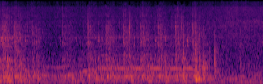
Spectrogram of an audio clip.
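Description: A sewing machine quilts along the seam of a quilt sandwich, a steady close mechanical whir with a fast needle chatter, fairly quiet and running continuously.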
